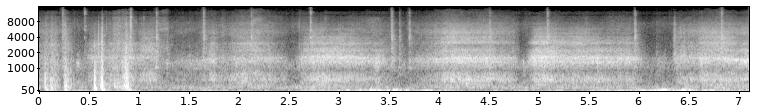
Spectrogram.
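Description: A person breathing audibly close to the microphone, in soft hissing breaths of one to two seconds each, with a few light knocks in the first second.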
